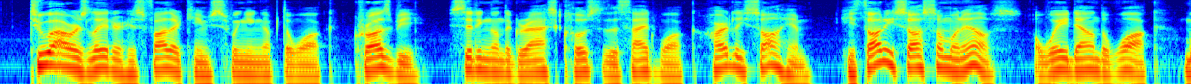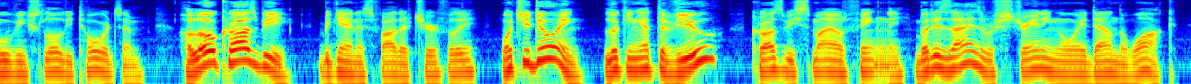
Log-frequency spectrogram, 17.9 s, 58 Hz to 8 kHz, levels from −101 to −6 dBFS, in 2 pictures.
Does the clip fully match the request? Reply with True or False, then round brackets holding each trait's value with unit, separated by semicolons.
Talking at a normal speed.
False (210 wpm)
